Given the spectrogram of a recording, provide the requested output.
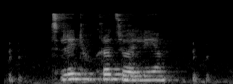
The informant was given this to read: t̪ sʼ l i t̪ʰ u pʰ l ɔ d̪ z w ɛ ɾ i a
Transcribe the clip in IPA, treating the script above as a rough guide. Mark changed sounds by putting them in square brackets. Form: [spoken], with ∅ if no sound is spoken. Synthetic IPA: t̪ sʼ l i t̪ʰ u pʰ [ɾ] ɔ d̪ z w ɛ [l] i a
